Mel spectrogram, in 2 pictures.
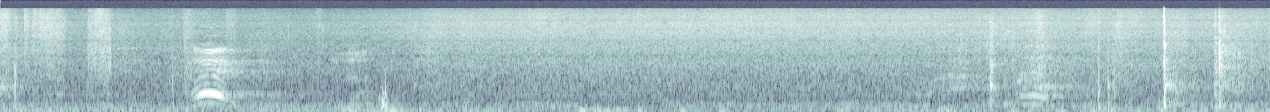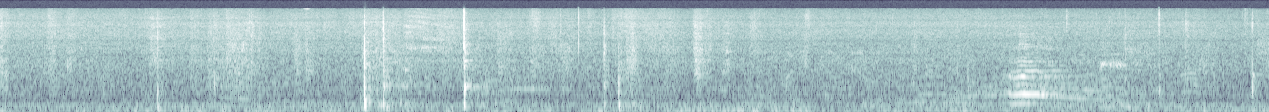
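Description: Tennis shoes squeak on the hard court.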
